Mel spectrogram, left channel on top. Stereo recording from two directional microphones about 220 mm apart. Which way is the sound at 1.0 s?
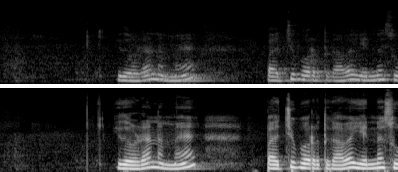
45° right (ahead or behind).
